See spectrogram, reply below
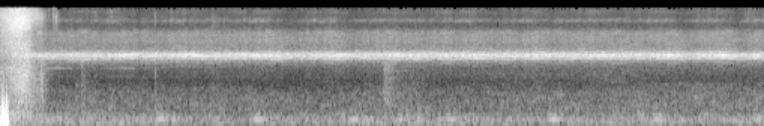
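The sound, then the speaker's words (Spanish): Cicadas drone as October approaches, in a steady, shrill, unbroken buzz that holds its pitch for the whole stretch, with faint low thumps pulsing softly underneath and no voices. “Pero cuando uno ve los diablitos en la calle, cuando uno escucha esas chicharras, otra vez las van a escuchar.”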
